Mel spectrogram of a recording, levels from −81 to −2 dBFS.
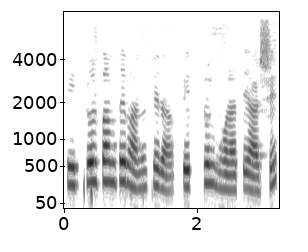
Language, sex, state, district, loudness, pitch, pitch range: Bengali, female, West Bengal, Kolkata, -27 LUFS, 245 Hz, 200-280 Hz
